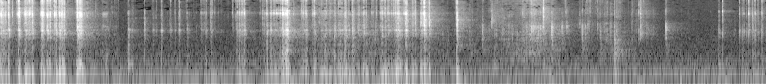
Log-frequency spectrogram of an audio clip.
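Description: A blade tool scores and scrapes the surface of a solid, hand-sized bar of white Foxy soap held in the palm, crumbling off small white cubes. Bright, crisp scratching and scraping come in quick bursts, with dry crumbling between them and little low end.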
